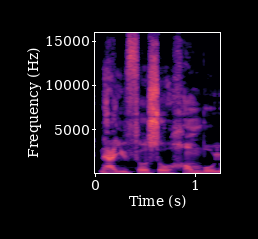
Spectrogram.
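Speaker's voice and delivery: ordinary talk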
